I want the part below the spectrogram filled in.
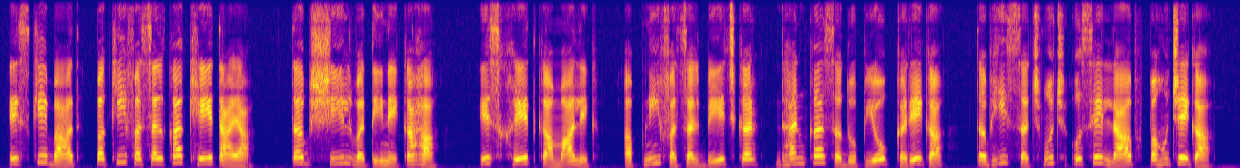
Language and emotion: Hindi, neutral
